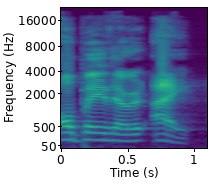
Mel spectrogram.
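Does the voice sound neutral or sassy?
sassy. It is said with a sassy, attitude-filled tone. The sender seems to have an attitude. The speaker calls it wrong. "that's how they're reading it"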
